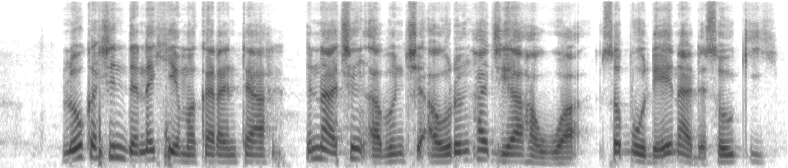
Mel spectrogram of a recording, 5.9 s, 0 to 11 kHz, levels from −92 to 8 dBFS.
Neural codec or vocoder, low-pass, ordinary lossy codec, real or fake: vocoder, 22.05 kHz, 80 mel bands, WaveNeXt; none; none; fake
